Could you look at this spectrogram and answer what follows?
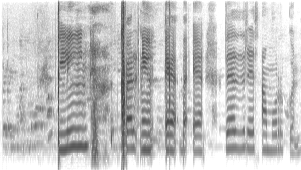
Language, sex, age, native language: Icelandic, female, 18-19, Icelandic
